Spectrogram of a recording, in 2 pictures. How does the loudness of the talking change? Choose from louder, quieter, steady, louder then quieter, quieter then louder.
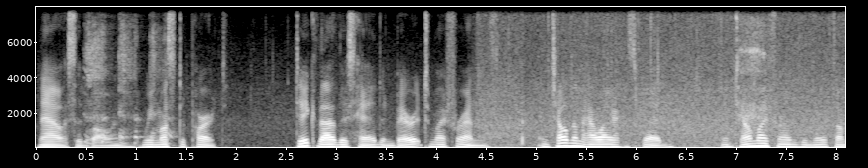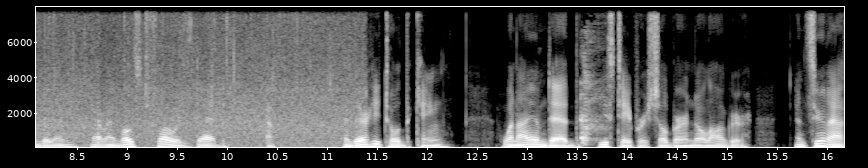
steady.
